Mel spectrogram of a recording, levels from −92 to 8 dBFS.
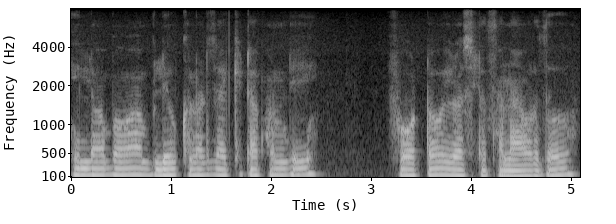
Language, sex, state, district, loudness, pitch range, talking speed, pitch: Kannada, male, Karnataka, Bidar, -19 LUFS, 110-120 Hz, 95 wpm, 115 Hz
